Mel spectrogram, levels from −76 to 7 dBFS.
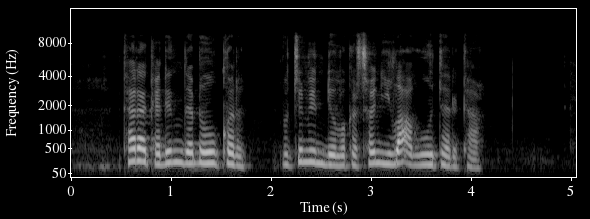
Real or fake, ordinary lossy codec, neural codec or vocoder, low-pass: fake; none; autoencoder, 22.05 kHz, a latent of 192 numbers a frame, VITS, trained on one speaker; 9.9 kHz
